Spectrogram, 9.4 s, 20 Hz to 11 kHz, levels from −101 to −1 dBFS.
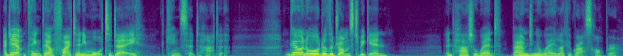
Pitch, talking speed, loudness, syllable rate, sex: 215 Hz, 185 wpm, -19 LUFS, 5.1 syllables/s, female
